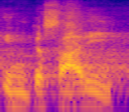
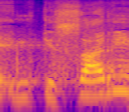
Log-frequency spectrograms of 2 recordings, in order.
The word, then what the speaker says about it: انکسار: پہلے تو وہ تلفظ کے لیے انکساری لفظ جو ہے نا یہ اہل لغت کے نزدیک غلط ہے. انکسار جیسے عجز و انکسار, تواضع, عاجزی, یہ درست.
